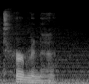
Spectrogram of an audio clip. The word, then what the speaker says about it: Termina: first syllable and so it should be termina be you know as in terminate and same thing on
